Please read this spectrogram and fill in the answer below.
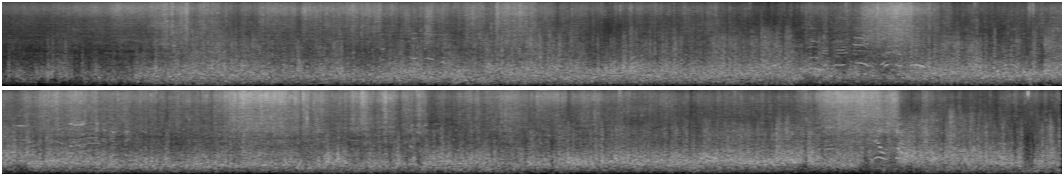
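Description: Steady wind noise on the microphone over small waves washing in at the water's edge, with the engines of jet skis towing inflatable rides offshore.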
